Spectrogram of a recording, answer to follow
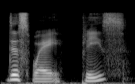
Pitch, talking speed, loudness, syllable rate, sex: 170 Hz, 135 wpm, -21 LUFS, 3.7 syllables/s, female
